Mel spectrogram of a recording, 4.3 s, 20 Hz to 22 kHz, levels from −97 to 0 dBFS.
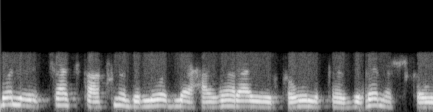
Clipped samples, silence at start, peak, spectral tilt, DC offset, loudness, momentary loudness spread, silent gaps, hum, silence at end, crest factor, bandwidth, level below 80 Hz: under 0.1%; 0 s; 0 dBFS; -13 dB/octave; under 0.1%; -16 LUFS; 4 LU; none; none; 0 s; 14 dB; 3.8 kHz; -58 dBFS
